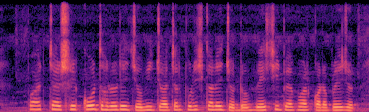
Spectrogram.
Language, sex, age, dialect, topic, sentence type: Bengali, female, 18-24, Rajbangshi, agriculture, question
